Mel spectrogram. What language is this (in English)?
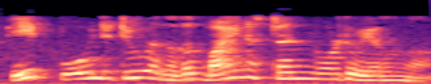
Malayalam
